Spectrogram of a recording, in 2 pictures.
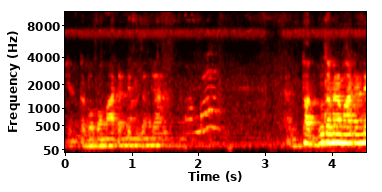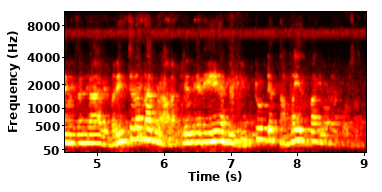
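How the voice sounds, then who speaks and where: A man's voice: fairly high pitch, lively intonation, brisk, echoey room, background noise. A man giving an impassioned devotional sermon, repeating rhetorical questions. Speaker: religious discourse speaker.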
